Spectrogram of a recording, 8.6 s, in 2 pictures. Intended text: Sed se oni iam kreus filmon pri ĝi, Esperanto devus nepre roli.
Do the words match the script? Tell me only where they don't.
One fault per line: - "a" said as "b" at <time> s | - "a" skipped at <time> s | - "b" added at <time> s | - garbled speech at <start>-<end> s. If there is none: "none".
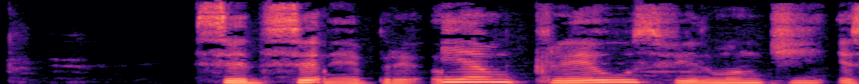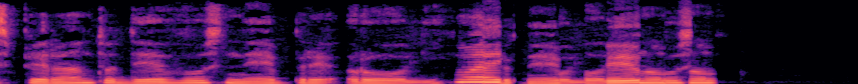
- "oni" said as "nepre" at 1.7 s
- "pri" skipped at 3.8 s
- garbled speech at 6.6-7.9 s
